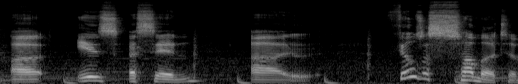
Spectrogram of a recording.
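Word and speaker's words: Asyn: what's this a sin a sin a-s-y-n a sin that's right that's what I'd say uh is a sin uh fills a summer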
